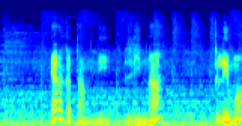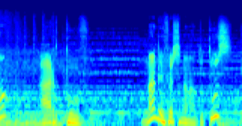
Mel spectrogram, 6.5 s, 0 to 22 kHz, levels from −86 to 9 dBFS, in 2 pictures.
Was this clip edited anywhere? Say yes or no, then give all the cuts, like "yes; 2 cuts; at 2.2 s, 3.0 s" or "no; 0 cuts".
no; 0 cuts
